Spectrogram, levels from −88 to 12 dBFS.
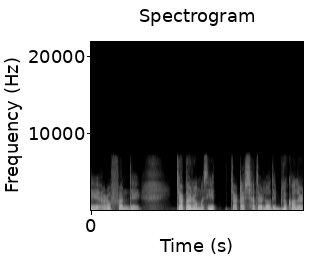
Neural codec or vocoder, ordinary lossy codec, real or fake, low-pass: codec, 16 kHz, 0.5 kbps, X-Codec, HuBERT features, trained on LibriSpeech; none; fake; 7.2 kHz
